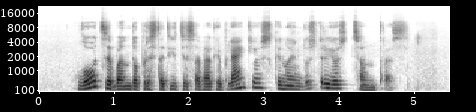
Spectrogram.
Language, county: Lithuanian, Kaunas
